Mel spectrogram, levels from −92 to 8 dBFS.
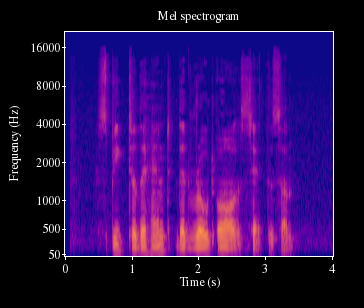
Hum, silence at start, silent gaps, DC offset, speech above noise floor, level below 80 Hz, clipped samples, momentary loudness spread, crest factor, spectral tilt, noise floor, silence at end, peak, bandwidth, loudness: none; 0.5 s; none; under 0.1%; 39 dB; -78 dBFS; under 0.1%; 14 LU; 20 dB; -6 dB/octave; -69 dBFS; 0.65 s; -12 dBFS; 16 kHz; -30 LUFS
